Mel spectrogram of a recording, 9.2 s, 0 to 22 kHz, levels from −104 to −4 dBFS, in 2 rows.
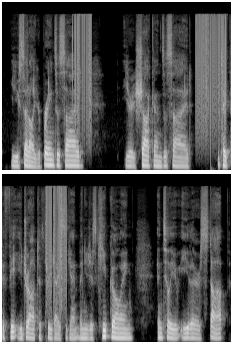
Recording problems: crackling; loud; at 1.5 s, at 4 s and at 5.5 s; 6 dB below the speech

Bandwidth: 16 kHz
